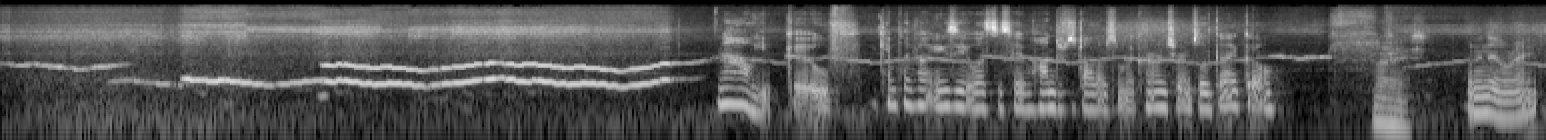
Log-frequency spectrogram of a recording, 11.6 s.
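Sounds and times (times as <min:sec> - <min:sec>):
grandpa's nose whistling a tune: 0:00.0 - 0:11.5
speech: 0:05.4 - 0:11.5.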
